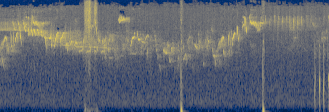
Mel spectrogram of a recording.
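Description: Small birds chirping and twittering, many quick high calls overlapping one another. Three sharp clicks come a couple of seconds apart, and a rapid run of ticks starts right at the end.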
